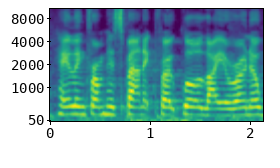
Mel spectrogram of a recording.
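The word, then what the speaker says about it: La Llorona: in and number two Larona hailing from Hispanic Folk Liona which I'm pronouncing correctly now after you guys yelled at me in a previous video is also known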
